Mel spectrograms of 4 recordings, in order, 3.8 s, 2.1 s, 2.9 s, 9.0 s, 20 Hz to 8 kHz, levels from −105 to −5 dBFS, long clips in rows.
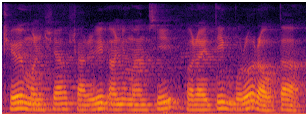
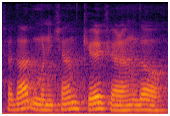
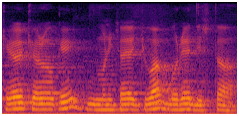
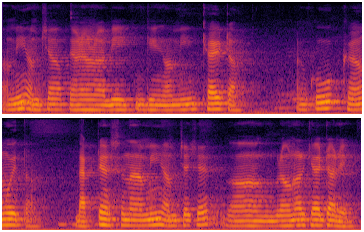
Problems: constant background noise, continuous background conversations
